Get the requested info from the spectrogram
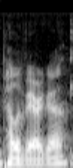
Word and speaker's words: Pelaverga: Um, Barbera d'Alba, you, you know, you know, now there's Langhe and Pella Vargas. Am I pronouncing it right? yep, Pelaverga.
